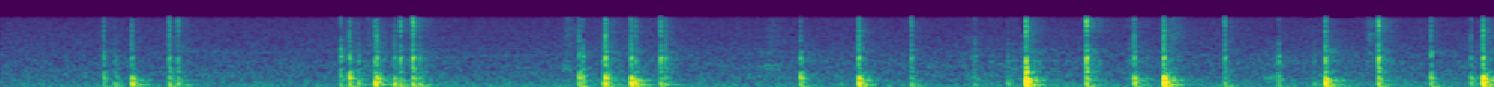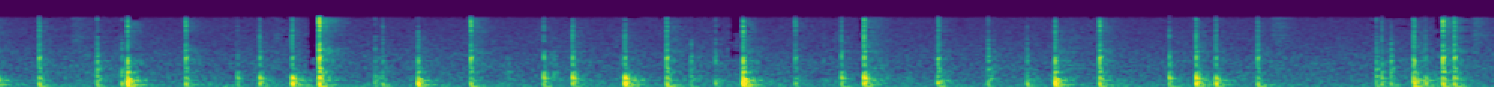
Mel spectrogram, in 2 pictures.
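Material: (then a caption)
Wood. Medium-length fingernails of both hands tap on a solid light pine tabletop with visible grain. Short, dry clicks with a woody low thump come in quick, irregular bursts, each dying away almost at once against a quiet background.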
